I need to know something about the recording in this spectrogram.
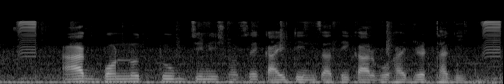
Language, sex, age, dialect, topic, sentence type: Bengali, male, 18-24, Rajbangshi, agriculture, statement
